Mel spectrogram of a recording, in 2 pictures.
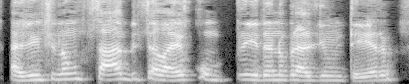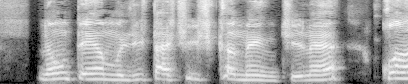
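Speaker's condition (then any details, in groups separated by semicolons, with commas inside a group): Cerebral palsy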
